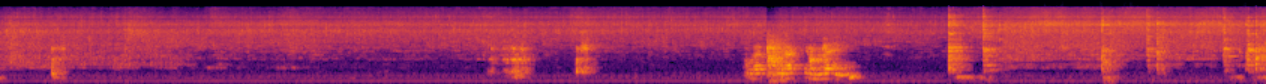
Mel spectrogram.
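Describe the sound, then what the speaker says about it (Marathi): Chopped onion tossed into a pan of hot butter and oil for pav bhaji, a steady sizzle with intermittent scraping stirs and a few louder clatters, close and continuous, with no talk. "बटर आणि तेल सगळं मिक्स होणार आहे आणि आता आपण याच्यात कांदा टाकूया"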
